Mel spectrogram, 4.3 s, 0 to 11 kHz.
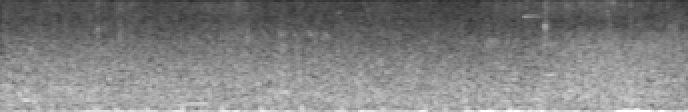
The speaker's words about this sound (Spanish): a 12 kilómetros del barrio Las Flores, el último de Barranquilla hacia el norte, en una furia casi silenciosa, hecha de marea y viento, está Bocas de Ceniza, el lugar donde el Magdalena se entrega al mar como una precipitación de agua incontenible.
